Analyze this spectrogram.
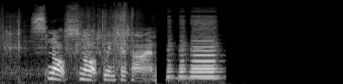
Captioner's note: beep beep beep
